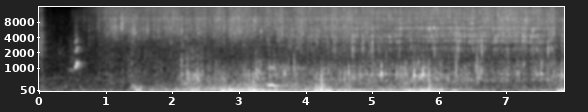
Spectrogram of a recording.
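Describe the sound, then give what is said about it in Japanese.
Steady running water pours and splashes continuously after a brief quiet start, rinsing soap foam off a body, with a soft fizzing, bubbly texture throughout. “じゃあ、洗い流すね。”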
